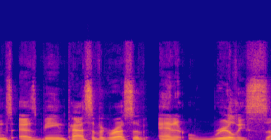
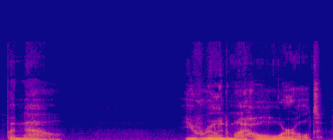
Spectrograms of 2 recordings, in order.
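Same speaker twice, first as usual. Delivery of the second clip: ordinary talk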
